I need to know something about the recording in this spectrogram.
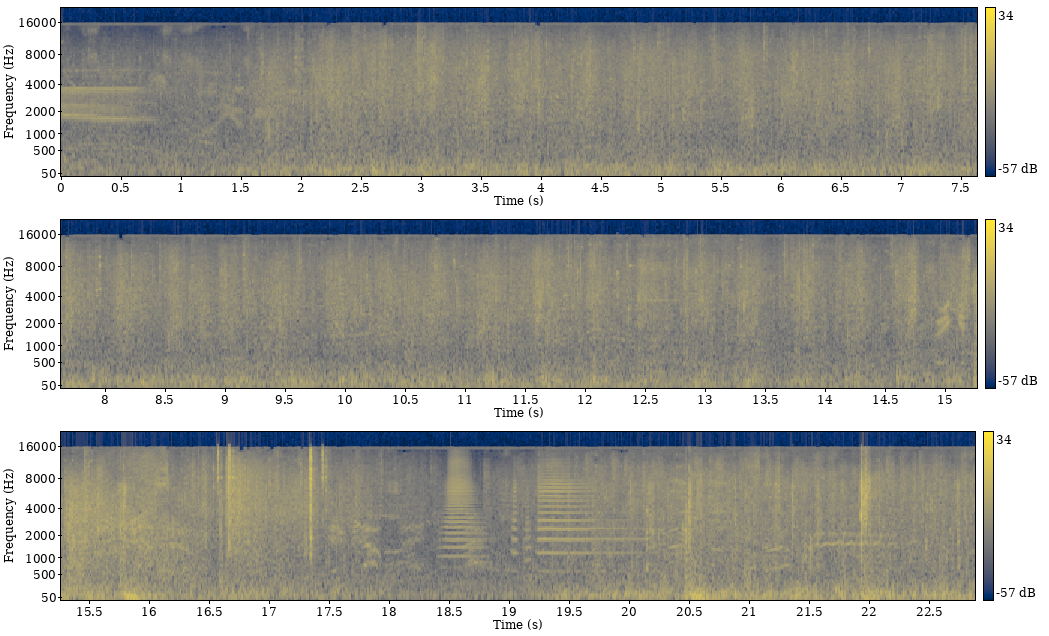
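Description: Many soldiers march together in a low, steady rumble of footsteps.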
